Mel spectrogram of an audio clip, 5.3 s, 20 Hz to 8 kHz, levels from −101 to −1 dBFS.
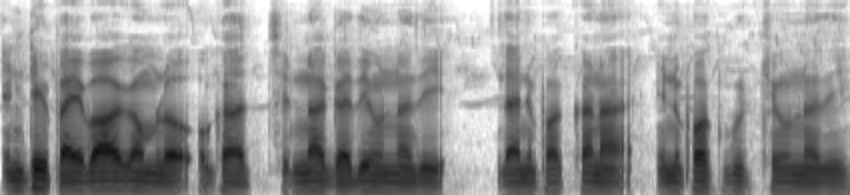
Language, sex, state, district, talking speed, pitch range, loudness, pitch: Telugu, male, Telangana, Mahabubabad, 135 wpm, 80-90 Hz, -19 LUFS, 85 Hz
